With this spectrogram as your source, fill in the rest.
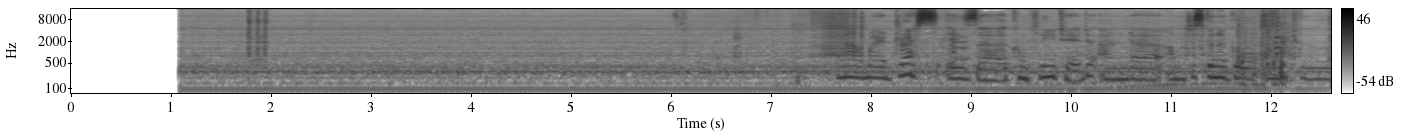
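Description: Fabric rustles softly as hands smooth it flat.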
